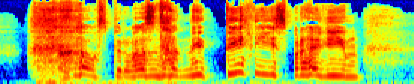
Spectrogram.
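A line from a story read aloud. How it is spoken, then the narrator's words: Laughing. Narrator (Russian): рассмеялась я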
